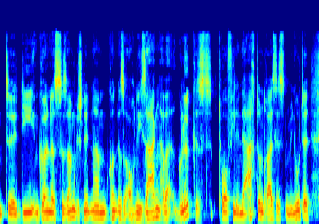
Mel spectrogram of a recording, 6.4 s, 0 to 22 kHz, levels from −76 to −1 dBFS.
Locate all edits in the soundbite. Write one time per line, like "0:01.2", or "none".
0:02.4
0:04.3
